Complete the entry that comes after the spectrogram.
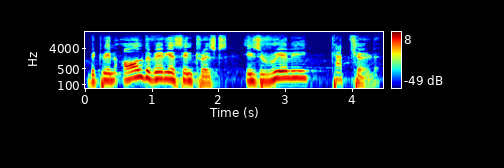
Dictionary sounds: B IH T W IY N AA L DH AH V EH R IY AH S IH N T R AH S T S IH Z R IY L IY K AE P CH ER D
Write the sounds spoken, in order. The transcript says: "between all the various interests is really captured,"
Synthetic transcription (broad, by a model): B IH T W IY N AA L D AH V EH R IY AH S IH N T R AH S T S IH Z R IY L IY K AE P CH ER D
